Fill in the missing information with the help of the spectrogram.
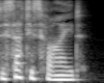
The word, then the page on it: dissatisfied: British English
